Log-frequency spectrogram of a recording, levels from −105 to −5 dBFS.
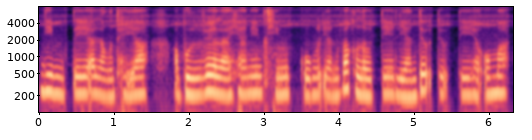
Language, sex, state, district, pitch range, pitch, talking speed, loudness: Mizo, female, Mizoram, Aizawl, 205-225 Hz, 215 Hz, 220 wpm, -19 LUFS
